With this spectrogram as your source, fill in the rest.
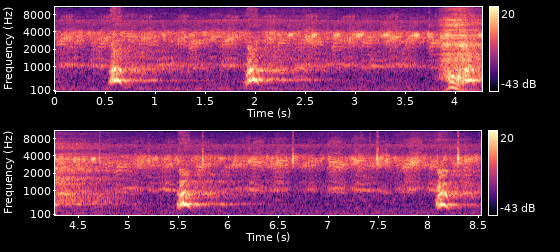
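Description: Dogs bark five times at steady intervals, moderately distant, with one louder, closer bark midway, over a quiet outdoor fishing setting with faint background noise.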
